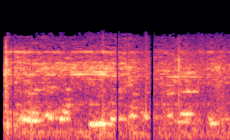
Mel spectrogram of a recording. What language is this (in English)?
Ganda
